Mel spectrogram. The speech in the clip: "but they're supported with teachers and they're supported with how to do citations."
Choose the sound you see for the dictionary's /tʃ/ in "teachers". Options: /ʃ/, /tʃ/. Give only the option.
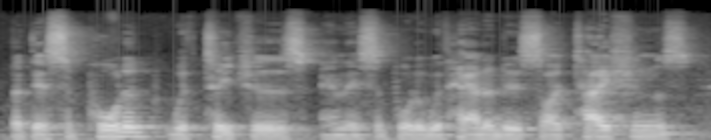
/tʃ/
